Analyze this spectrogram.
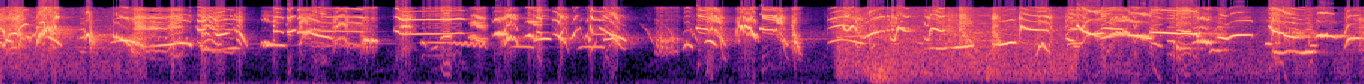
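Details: Dense, rowdy Oriental magpie-robin calling meant to lure and provoke magpie-robins: rapid layered whistles and twittering chips with brief pauses, then clear rising and falling whistles in the second half.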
